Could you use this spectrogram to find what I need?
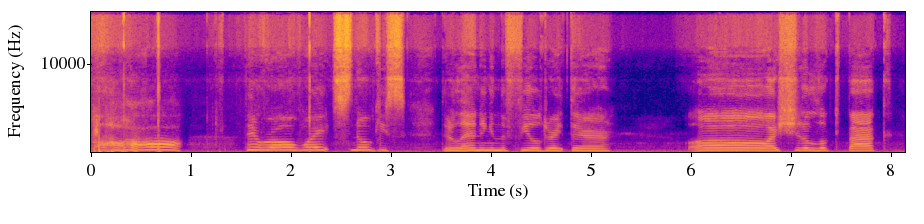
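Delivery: high, slow wonder; awed delight. Real, not acted. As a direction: marvel at the flock. Sees flock of snow geese.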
